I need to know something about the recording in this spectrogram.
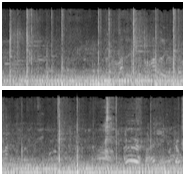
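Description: A ball is kicked with sharp thumps.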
